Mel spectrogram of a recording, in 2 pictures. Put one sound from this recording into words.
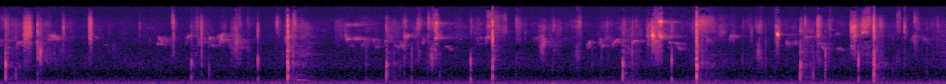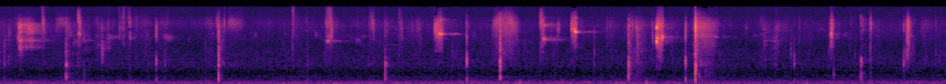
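Shoes squeak and scuff on a hard court.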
